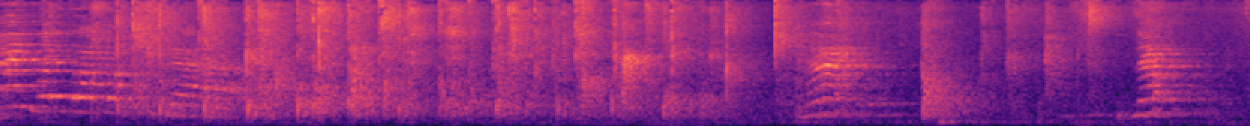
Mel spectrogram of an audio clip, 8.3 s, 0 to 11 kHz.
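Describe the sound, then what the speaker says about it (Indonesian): Classroom children clap for a group, scattered sharp claps mixed with lively children's voices and chatter, uneven and close by. "tepuk tangan buat kelompok 3"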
